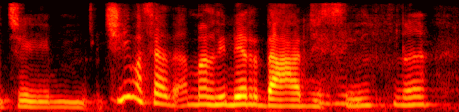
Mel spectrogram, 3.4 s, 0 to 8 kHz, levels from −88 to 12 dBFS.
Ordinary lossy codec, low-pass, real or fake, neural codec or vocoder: MP3, 48 kbps; 7.2 kHz; fake; codec, 24 kHz, 3 kbps, HILCodec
